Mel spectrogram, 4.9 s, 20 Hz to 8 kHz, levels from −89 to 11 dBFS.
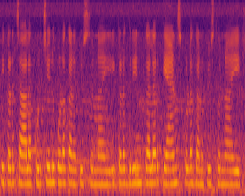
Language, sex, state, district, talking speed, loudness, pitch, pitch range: Telugu, female, Telangana, Mahabubabad, 135 wpm, -15 LUFS, 225 Hz, 220-230 Hz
